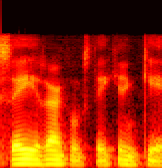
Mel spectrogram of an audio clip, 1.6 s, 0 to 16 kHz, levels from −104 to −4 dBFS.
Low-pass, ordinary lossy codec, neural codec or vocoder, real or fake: 7.2 kHz; AAC, 96 kbps; codec, 16 kHz, about 1 kbps, DyCAST, with the encoder's durations; fake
